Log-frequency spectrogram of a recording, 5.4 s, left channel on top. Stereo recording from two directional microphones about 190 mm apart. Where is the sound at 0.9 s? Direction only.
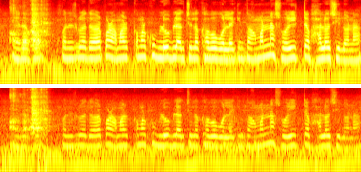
40° left (ahead or behind).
